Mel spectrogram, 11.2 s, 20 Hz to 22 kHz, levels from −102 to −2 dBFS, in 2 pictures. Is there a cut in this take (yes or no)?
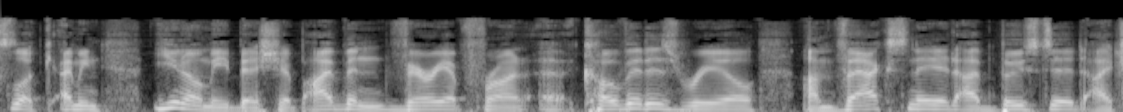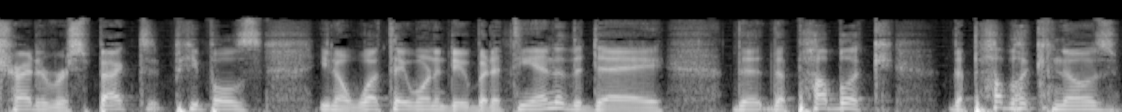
no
